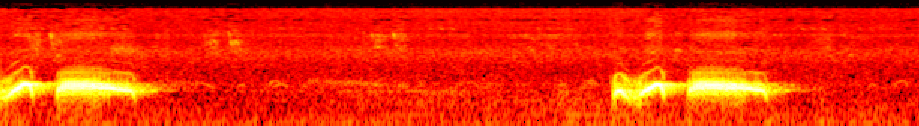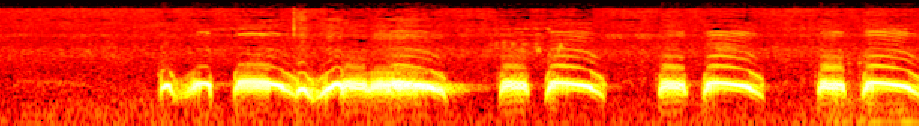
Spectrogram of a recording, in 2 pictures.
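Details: Spotted dove calling with two separate longer coos, a pause, then a quickening run of short paired hoots and a drawn-out coo, steady low-pitched and clear over quiet background.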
